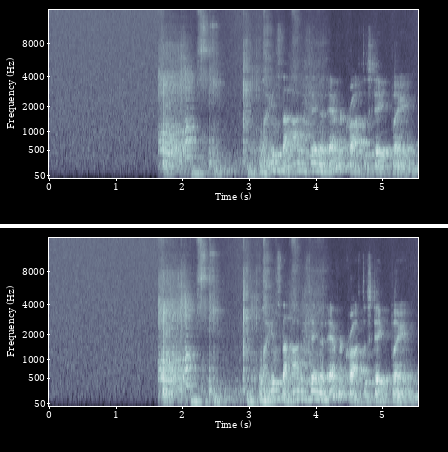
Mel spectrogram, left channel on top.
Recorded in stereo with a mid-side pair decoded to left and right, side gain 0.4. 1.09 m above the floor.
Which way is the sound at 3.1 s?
55° right.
